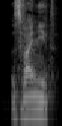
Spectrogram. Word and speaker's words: звонит: Да, например, звонит или звонит, друзья. Конечно же, звонит.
